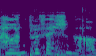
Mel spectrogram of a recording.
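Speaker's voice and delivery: low whisper. Player character speaking so nearby people overhear, low whisper. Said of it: "I'll whisper like in a in a really like low voice".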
